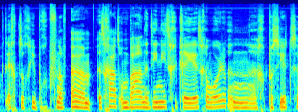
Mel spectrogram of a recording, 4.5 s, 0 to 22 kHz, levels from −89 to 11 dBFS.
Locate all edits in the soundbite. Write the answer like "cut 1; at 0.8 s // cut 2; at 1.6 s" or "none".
cut 1; at 1.0 s // cut 2; at 3.4 s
